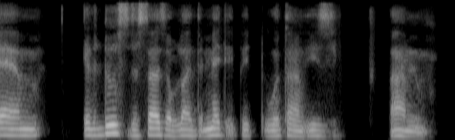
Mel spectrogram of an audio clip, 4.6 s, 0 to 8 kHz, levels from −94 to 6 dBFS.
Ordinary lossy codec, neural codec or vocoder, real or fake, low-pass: none; codec, 16 kHz, 1 kbps, FreqCodec, larger model; fake; 7.2 kHz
